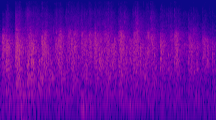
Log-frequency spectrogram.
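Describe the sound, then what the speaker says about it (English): Faint, steady applause from an audience after a keynote at a tech summit, continuous clapping heard at a distance without talk. "Let's give him another round of applause."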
